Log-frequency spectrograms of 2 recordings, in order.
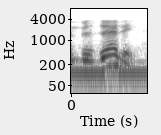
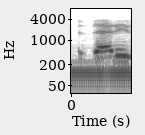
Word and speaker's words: Mazzetti: Yeah, it's spaghetti, Mazzetti. That was a call sign that got thrown around because it rhymes.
